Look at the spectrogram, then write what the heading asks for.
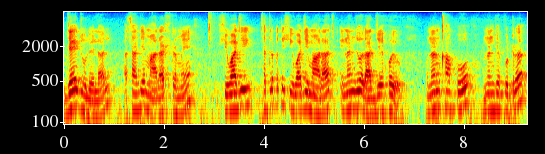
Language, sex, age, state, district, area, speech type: Sindhi, male, 30-45, Maharashtra, Mumbai Suburban, urban, spontaneous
